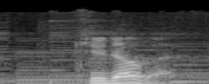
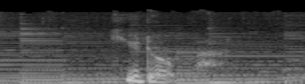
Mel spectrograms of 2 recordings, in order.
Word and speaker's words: Qdoba: Qdoba. Qdoba. Say Mercury. Okay. It's my word, he makes fun of me. All right, if you're a fan of Qdoba, stay tuned for this recipe. This is a Qdoba beef taco inspired recipe.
